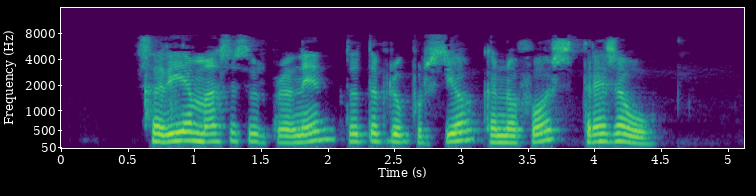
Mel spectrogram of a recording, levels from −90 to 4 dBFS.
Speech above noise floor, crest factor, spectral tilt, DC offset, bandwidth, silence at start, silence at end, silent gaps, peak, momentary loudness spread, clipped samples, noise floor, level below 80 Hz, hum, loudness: 48 dB; 14 dB; -5 dB/octave; under 0.1%; 8 kHz; 0.6 s; 0.65 s; none; -2 dBFS; 8 LU; under 0.1%; -63 dBFS; -60 dBFS; none; -16 LUFS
